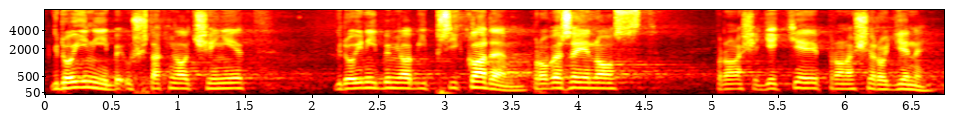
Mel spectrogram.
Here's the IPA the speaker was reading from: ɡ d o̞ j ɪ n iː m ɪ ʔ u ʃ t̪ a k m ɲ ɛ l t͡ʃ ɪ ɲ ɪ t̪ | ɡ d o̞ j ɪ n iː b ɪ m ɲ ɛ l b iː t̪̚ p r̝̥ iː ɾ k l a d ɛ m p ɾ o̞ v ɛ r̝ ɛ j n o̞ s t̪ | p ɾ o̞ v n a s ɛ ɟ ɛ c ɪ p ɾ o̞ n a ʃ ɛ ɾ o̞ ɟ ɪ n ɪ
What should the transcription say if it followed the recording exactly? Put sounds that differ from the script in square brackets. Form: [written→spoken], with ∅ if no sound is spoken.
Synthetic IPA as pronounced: ɡ d o̞ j ɪ n iː [m→b] ɪ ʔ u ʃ t̪ a k m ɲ ɛ l t͡ʃ ɪ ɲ ɪ t̪ | ɡ d o̞ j ɪ n iː b ɪ m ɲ ɛ l b iː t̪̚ p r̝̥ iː [ɾ→∅] k l a d ɛ m p ɾ o̞ v ɛ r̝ ɛ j n o̞ s t̪ | p ɾ o̞ [v→∅] n a [s→ʃ] ɛ ɟ ɛ c ɪ p ɾ o̞ n a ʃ ɛ ɾ o̞ ɟ ɪ n ɪ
